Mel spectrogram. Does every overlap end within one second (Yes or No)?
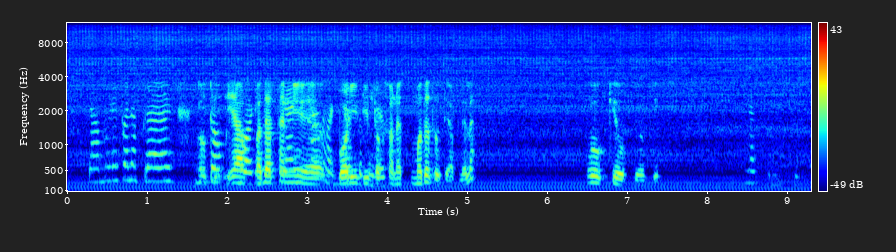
No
